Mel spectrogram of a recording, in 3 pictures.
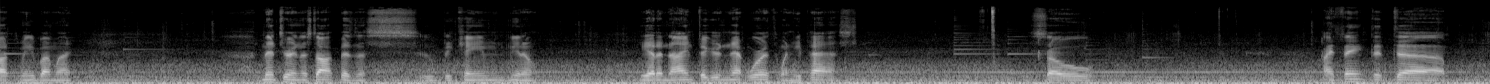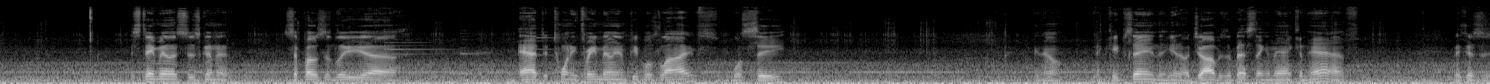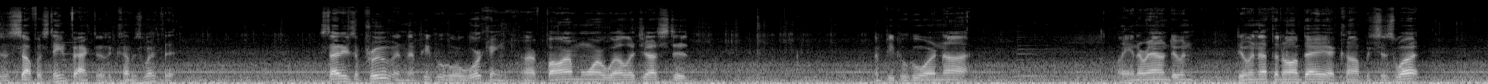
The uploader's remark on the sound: Live from the Grand Canyon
